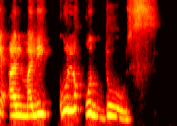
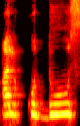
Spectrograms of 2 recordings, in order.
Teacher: जब हम इसको मिला के पढ़ेंगे तो ये अलिफ जो है ये अपनी हैसियत खो देता है, इसको नहीं पढ़ा जाता। इसको हम पढ़ेंगे अल मलिकुल कुद्दूस, और ये अलिफ साकित हो जाता है, यानी पढ़ने में नहीं आता। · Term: हमजतुल वस्ल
